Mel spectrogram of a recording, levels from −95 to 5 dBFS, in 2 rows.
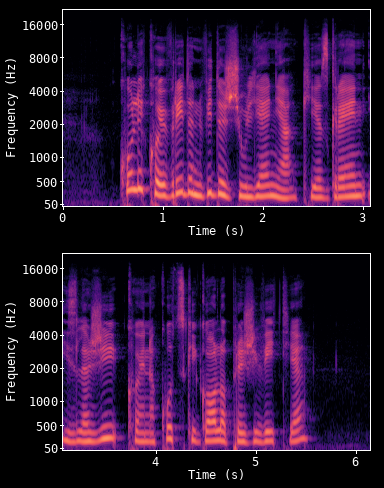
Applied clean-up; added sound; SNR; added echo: none; none; none; none.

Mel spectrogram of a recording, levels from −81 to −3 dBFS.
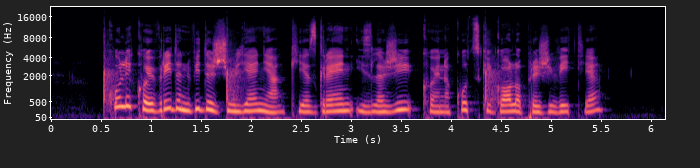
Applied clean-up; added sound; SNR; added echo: none; Clapping; 17 dB; none.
